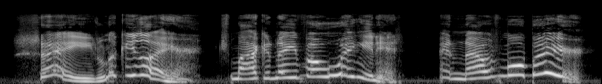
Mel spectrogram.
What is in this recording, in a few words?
Old timer Style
